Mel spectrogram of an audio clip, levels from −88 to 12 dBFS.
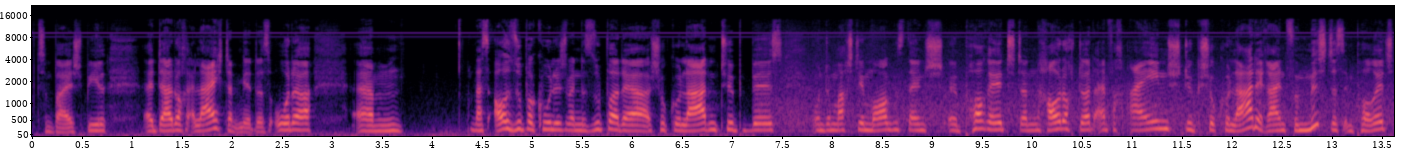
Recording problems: high-pitched whine; faint; throughout; 9.5 kHz, 30 dB below the speech
wind in the background; faint; throughout; 20 dB below the speech

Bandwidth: 14.5 kHz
